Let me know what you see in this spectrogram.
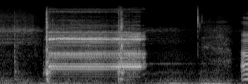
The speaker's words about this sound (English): Sorry, I was a bit late with the buzzer there, but you're well under the 15 seconds.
